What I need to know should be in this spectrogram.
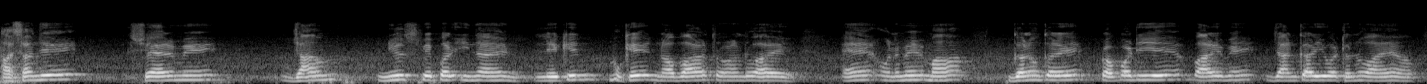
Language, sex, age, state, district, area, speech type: Sindhi, male, 45-60, Maharashtra, Mumbai Suburban, urban, spontaneous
